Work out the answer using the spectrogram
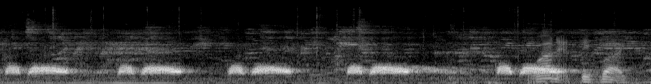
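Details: Spotted dove from Cà Mau, Vietnam, described as 'tú', giving a steady run of hollow two-part coos, short note then long, about five phrases, with a man's voice breaking in near the end.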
